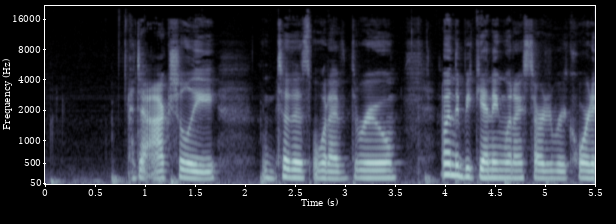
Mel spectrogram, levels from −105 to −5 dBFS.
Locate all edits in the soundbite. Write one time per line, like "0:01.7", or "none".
0:02.3
0:02.7
0:03.1
0:04.0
